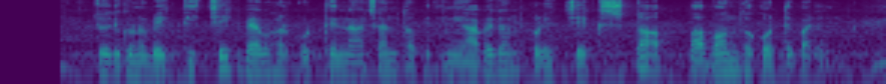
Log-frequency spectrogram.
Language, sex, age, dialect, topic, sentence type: Bengali, male, 18-24, Standard Colloquial, banking, statement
